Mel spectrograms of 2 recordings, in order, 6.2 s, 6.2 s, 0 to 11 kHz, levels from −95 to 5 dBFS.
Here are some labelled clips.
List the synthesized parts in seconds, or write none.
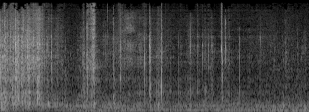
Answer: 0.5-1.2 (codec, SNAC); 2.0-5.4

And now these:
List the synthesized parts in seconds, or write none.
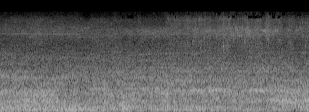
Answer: 1.6-2.4 (codec, SNAC)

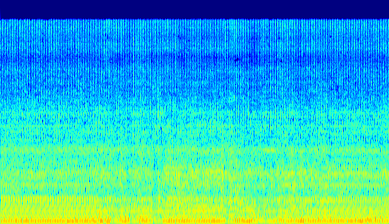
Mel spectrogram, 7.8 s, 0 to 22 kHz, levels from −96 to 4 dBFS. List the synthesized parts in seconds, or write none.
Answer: 1.9-6.6 (codec, SNAC)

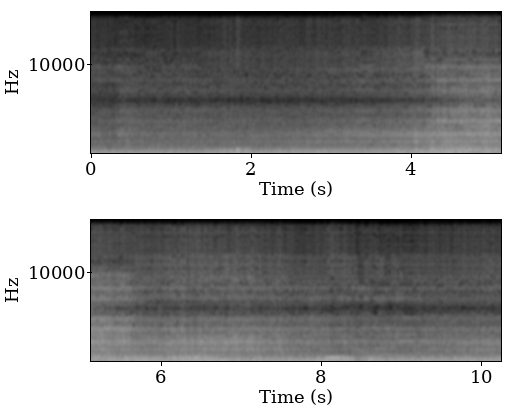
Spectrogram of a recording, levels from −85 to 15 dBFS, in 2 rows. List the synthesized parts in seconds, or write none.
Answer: 8.2-9.3 (codec, SNAC)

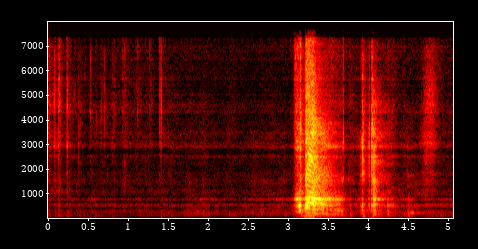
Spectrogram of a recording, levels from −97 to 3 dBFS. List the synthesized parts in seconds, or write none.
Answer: 0.0-5.1 (codec, SNAC)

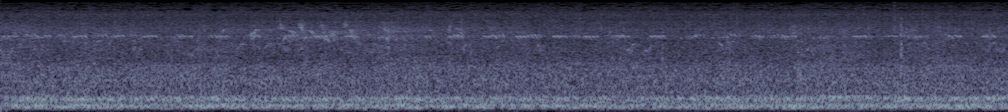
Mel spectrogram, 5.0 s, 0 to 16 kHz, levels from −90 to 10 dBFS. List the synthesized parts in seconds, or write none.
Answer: none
